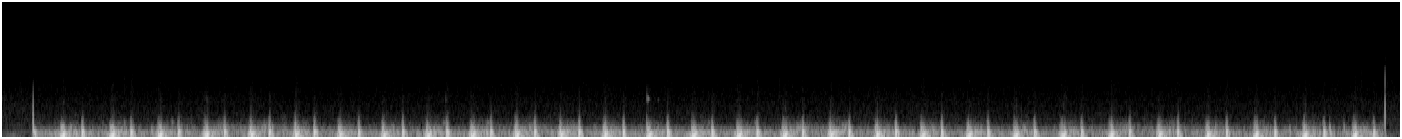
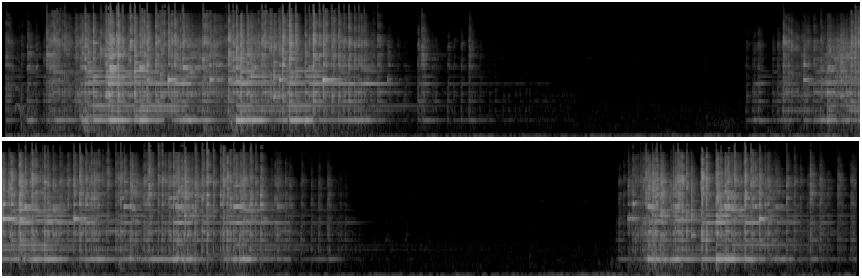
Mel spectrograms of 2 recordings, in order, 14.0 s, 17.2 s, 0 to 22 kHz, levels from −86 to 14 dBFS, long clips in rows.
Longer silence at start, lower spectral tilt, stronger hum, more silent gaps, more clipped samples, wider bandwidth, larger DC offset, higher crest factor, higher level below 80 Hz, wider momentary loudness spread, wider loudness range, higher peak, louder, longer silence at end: first, 0.3 s vs 0.05 s; first, -14 dB/octave vs 2 dB/octave; neither; neither; neither; second, 1.2 kHz vs over 20 kHz; neither; second, 18 dB vs 26 dB; first, -20 dBFS vs -68 dBFS; second, 4 LU vs 18 LU; second, 2 LU vs 16 LU; first, 0 dBFS vs -8 dBFS; first, -22 LUFS vs -29 LUFS; first, 0.2 s vs 0.05 s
